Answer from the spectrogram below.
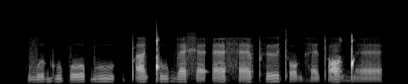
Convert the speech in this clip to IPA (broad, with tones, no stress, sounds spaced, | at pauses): v ʊː˨˥ ɡʱ u˧˥˧ p oː˨˥ ɓ u˧˥˧ | pʼ a˨˥ ǃ u˨˥ b æ˨˥ x æ˩ ʔ æ˨˥ h æ˨˥ pʰ ø˧˥˧ tʼ ɔ˩ ɡʱ æ˩ tʼ ɒː˧˥˧ ɡ͡ǃ æː˩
